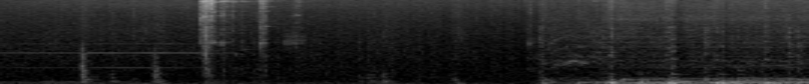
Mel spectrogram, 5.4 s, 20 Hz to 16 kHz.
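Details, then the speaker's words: 2000 Mustang GT V8 with new plugs, coils and fluids, long empty fuel system: starter cranks with ragged uneven pops building up, kicking and sputtering; trying to catch, not running yet. "now i mean she's kicking and farting and spitting and sputtering so i gotta think she wants to fire up um she's getting there"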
